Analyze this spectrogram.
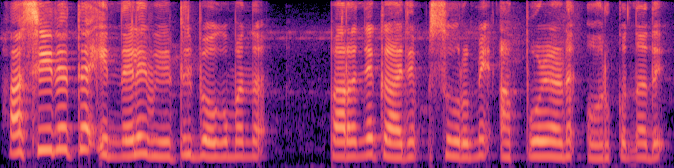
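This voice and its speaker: A woman narrating a serialized family story in a steady, emotive reading. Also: high-pitched.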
